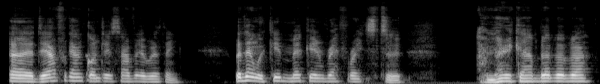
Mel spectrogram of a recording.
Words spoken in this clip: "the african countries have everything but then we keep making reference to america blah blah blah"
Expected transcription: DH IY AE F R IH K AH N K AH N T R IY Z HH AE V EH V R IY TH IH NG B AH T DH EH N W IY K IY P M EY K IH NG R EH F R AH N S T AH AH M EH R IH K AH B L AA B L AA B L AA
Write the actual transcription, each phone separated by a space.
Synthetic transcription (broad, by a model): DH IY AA F R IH K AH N K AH N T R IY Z HH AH V EH V R IY TH IH NG B AH T DH EH N W IY K IY P M EY K IH NG R EH F R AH N S T AH AH M EH R IH K AH B L AA B L AA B L AA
